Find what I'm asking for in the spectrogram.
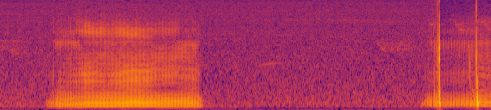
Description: My cat snores like a grown man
